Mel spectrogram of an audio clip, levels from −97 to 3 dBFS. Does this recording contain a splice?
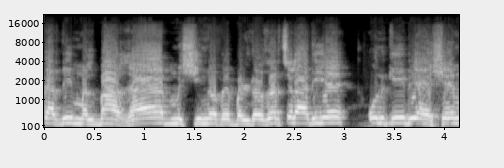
yes; 1 cut; at 3.1 s

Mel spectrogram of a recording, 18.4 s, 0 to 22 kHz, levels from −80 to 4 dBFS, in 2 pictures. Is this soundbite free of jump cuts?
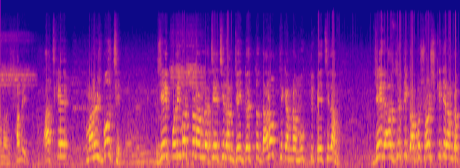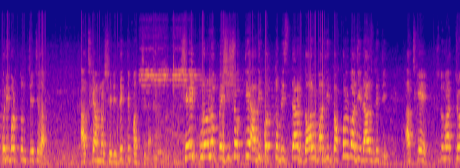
yes; 0 cuts

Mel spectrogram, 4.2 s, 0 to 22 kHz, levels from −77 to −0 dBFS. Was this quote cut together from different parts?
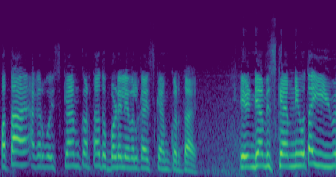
no; 0 cuts

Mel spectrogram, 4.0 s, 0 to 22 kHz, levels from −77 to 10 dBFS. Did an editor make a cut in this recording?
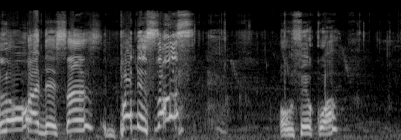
no; 0 cuts

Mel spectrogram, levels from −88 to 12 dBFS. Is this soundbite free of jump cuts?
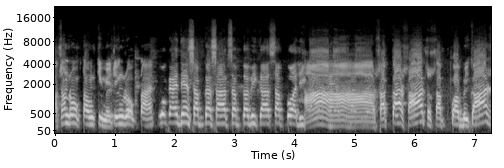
yes; 0 cuts

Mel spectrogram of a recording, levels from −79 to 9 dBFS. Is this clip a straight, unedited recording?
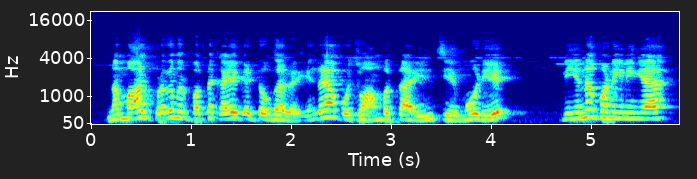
yes; 0 cuts

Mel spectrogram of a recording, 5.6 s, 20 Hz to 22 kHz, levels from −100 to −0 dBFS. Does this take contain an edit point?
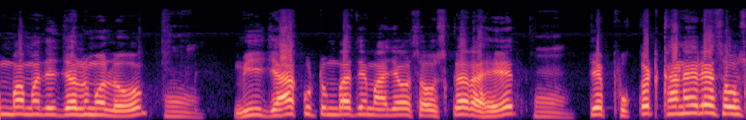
no; 0 cuts

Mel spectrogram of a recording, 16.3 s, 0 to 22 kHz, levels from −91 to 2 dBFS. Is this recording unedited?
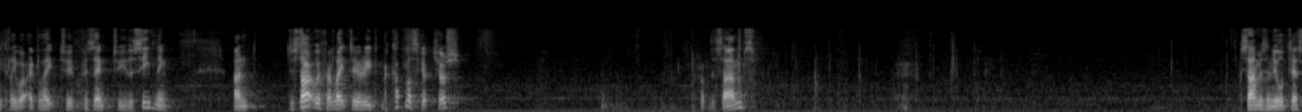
no; 1 cut; at 12.8 s

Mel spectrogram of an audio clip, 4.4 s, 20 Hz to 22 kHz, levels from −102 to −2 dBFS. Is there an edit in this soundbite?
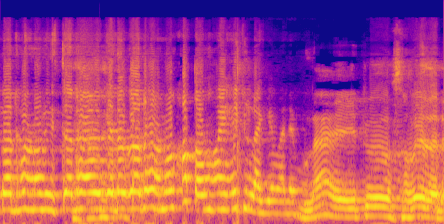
no; 0 cuts

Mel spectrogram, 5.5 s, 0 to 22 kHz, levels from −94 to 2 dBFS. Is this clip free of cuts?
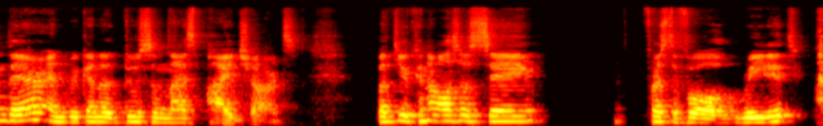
yes; 0 cuts

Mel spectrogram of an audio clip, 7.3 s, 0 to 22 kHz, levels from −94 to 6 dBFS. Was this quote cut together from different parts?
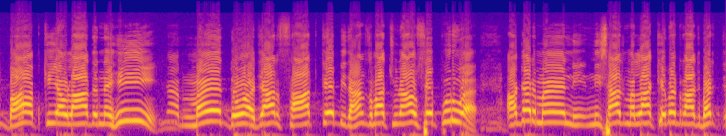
yes; 1 cut; at 1.8 s

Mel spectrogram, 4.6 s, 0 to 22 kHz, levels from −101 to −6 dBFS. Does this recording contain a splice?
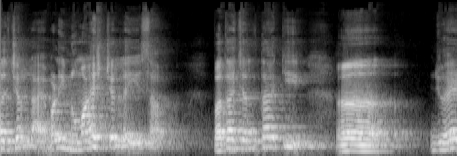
no; 0 cuts

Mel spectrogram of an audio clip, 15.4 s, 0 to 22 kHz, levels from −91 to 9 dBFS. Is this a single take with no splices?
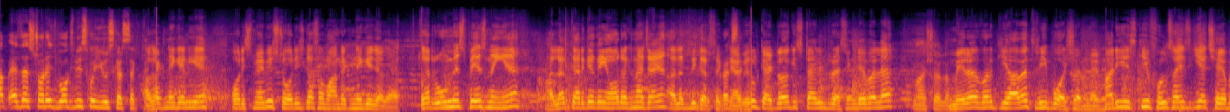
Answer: no; 4 cuts; at 2.0 s, 5.3 s, 9.4 s, 13.8 s

